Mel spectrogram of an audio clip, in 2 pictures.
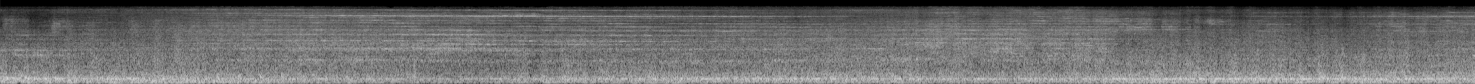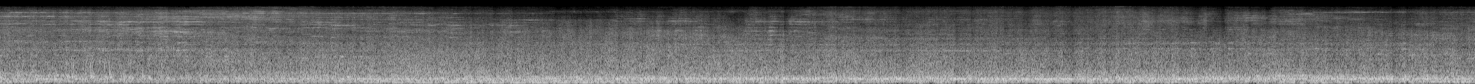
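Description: Container-laden double-stack well cars of a BNSF intermodal freight train rolling steadily past, wheels running on the rails. A thin, high-pitched wheel squeal sounds over the first ten seconds or so and then fades.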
